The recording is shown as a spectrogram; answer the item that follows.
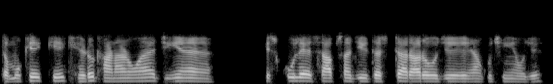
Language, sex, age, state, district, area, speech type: Sindhi, male, 18-30, Rajasthan, Ajmer, urban, conversation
